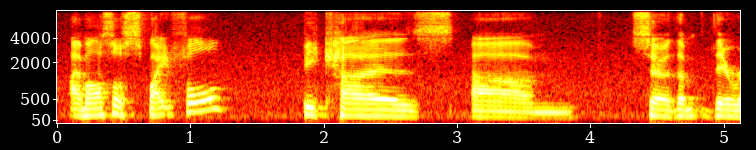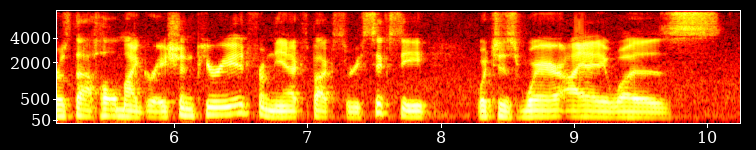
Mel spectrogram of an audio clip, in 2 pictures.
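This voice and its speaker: A man's voice: medium pitch, a bit bright, a little hiss or hum. A man chatting casually as he streams a game, hesitant and discursive, restarting phrases and swearing now and then. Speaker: video game streamer, host. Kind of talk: casual rambling chat while streaming a game.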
